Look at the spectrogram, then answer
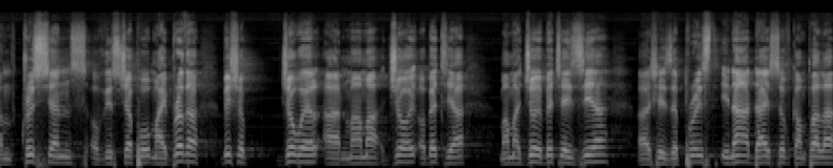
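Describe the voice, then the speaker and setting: Against a quiet background, a bright, sharp voice moves at a moderate pace with fairly even intonation. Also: man. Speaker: bishop preaching. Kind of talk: sermon. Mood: warm, grateful. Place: church. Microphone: handheld.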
